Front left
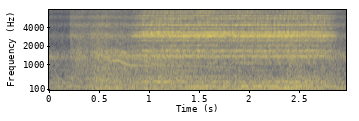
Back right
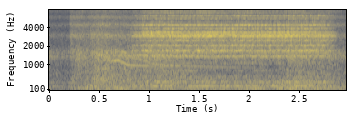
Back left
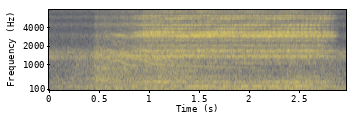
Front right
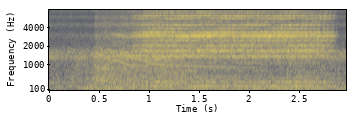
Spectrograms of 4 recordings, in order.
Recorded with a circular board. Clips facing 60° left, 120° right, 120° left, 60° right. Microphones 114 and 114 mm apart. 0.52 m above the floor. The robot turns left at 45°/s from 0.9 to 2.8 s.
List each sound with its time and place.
Only background noise.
